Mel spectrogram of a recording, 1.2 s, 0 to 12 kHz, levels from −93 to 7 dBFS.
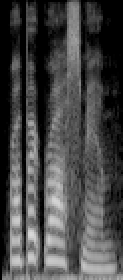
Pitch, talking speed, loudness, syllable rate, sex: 200 Hz, 145 wpm, -17 LUFS, 4.9 syllables/s, female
